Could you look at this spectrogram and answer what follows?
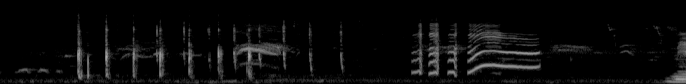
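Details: Pet parrot calling, with sharp clicking notes, a few harsh squawks, and a drawn-out nasal tonal call near the end, over low background hum.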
